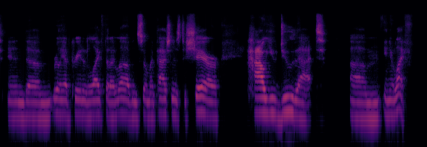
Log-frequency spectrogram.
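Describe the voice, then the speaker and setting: In an American accent, a man speaks at a fairly high pitch with monotone, flat intonation. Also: very clean recording, silent background. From US Northeast, Queens, New York City. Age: 50s. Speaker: business coach and speaker. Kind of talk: podcast interview.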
